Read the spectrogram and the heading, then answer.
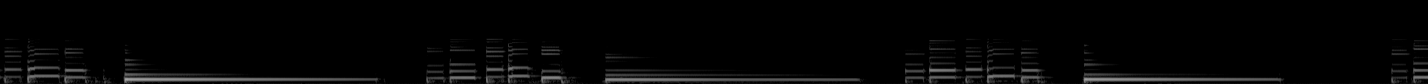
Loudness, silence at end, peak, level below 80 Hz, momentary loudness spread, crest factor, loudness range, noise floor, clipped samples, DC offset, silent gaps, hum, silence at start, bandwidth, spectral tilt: -40 LUFS; 0 s; -22 dBFS; -78 dBFS; 20 LU; 18 dB; 9 LU; -86 dBFS; under 0.1%; under 0.1%; none; none; 0.05 s; 3.4 kHz; -7 dB/octave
